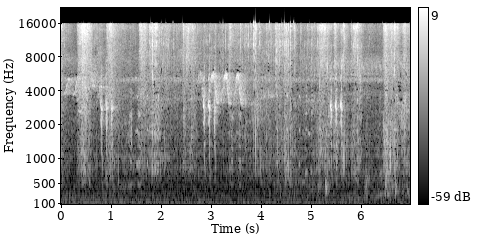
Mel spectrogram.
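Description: Birds chirping in woodland: short high calls about a second in and a cluster around three seconds, over a steady high hiss of background ambience.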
